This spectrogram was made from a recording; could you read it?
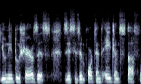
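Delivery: clumsy, bad, crisp put-on French accent. Hearing the agent's voice in their head while scrolling, bad AGI impression, French accent. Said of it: "my worst impression of A G I".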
